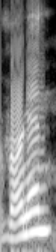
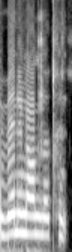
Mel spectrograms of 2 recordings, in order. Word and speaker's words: venin: And they didn't find any venin on the trip, which I think I pronounced it Vernon. Last recap, it's venin.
